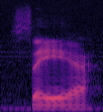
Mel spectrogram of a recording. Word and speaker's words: xe: Consonant that start with X is pronounced S, as in sun or Sunday. Okay, for example, xe, cộ, xã, hội.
